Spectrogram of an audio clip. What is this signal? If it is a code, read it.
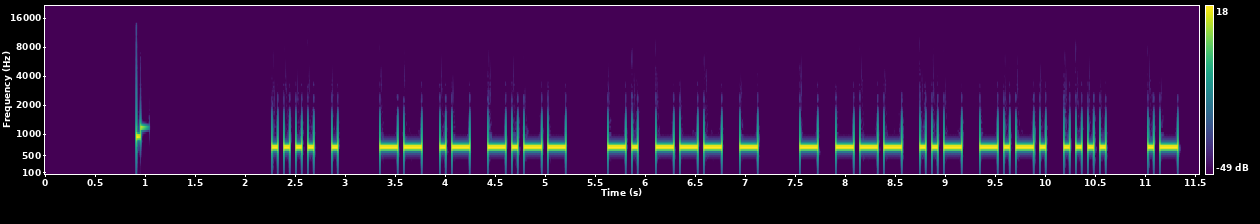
Morse code, heard as a keyed tone, about 20 wpm, 700 Hz. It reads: HE MAY NOT TOUCH A
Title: Sentences from Top 1500 Words 20wpm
